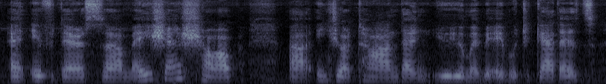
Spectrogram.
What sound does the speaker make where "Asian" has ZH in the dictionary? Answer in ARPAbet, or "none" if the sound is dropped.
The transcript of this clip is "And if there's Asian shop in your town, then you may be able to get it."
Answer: SH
